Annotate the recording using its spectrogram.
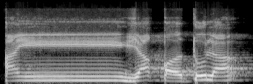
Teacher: حمزہ کو اب یا کے ساتھ جب ملائیں گے بیچ میں نون گر جائے گا ، ٹھیک ہے، این یقتلا، قاف حروف مستعلیہ میں سے بھی · قاف حروف مستعلیہ میں سے بھی ہے، قلقلہ بھی کریں گے اس کو کیونکہ جب ساکن ہے تو قلقلہ ہوتا ہے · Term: ادغام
